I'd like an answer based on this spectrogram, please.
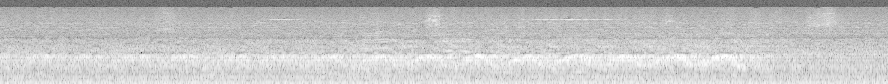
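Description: An emergency vehicle's siren wavering up and down, stopping about five seconds in, over the steady low hum of an idling engine.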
